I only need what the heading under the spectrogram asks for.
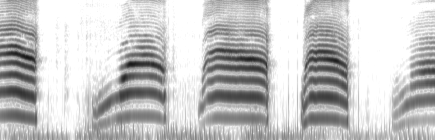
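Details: Tiny newborn kitten calling for its mother and owner with loud, insistent meows, one roughly every second. Each cry is drawn-out and nasal, bending up then down, with brief quiet gaps and a faint low rumble between them.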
